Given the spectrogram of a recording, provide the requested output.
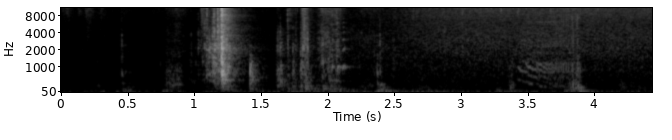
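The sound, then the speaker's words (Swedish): A door latch clicks and the door swings open, with a microphone carried to it, followed by a steady, soft, even hiss of rain falling outside, with a few faint knocks near the start. “Ska öppna dörren så ska ni få höra regn.”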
